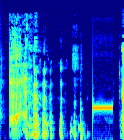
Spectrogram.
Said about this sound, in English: I coughed and a phlegm glob hit my fucking computer screen. I had to get it off.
